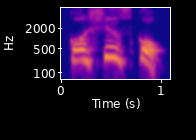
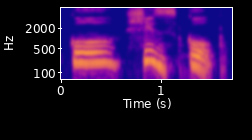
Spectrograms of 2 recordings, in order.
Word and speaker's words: Kosciuszko: जो सबसे ऊंची चोटी है उसका नाम है कोशिस्को, ठीक है, माउंट KOS, इसकी स्पेलिंग क्या होगी? KOSCIUSZKO, USZKO। कैसे कैसे नाम रखते हैं यार। कोशिस्को, ये है इसकी स्पेलिंग, कोशिस्को।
